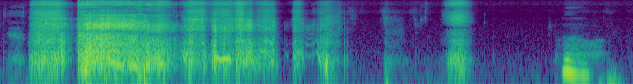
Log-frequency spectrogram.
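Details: Loud bursts of sneezing with wet, noisy nose-blowing sounds and sniffs between them.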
